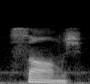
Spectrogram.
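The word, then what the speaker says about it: singe: in the same way he was taught to pronounce ape Sange and tree arber he was a most eager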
